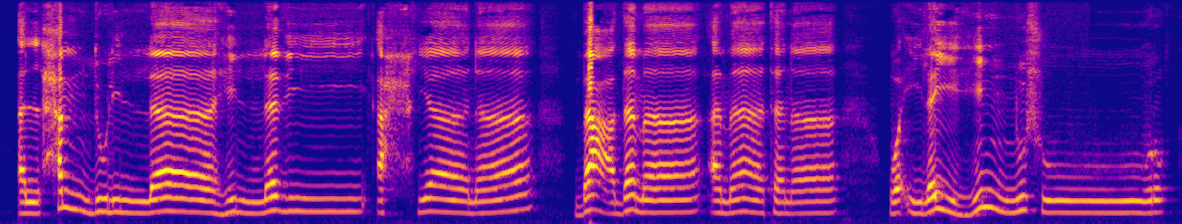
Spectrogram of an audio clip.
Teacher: On est passé directement du hi au noun ici. Pourquoi? Parce que on ne prononce pas la hamzat wasl ici, la hamzat de liaison. · comme on a affaire à une lettre solaire, le noun ici est une lettre solaire. Donc, en plus de ça, on ne prononce pas le lam.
